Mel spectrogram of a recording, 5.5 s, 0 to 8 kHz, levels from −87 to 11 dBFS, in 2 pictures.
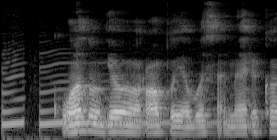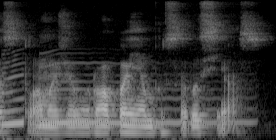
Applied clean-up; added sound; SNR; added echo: none; Guitar; 11 dB; reverberation time 0.4 s.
